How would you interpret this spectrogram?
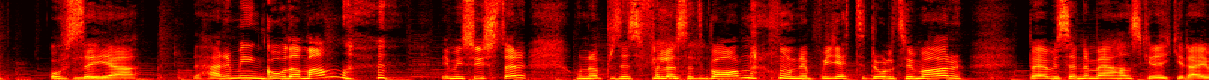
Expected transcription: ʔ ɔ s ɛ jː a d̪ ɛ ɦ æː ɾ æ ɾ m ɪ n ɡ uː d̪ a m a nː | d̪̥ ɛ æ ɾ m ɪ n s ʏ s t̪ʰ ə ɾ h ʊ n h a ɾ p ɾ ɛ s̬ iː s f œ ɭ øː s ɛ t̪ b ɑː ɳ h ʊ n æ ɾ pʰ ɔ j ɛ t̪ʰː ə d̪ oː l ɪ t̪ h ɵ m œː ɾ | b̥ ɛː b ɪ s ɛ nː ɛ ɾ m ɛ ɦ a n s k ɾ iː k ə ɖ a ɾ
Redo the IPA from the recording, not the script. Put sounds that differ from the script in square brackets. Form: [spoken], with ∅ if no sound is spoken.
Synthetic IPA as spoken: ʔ ɔ s ɛ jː a d̪ ɛ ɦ æː ɾ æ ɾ m ɪ n ɡ uː d̪ a m a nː | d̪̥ ɛ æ ɾ m ɪ n s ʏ s [t̪] ə ɾ h ʊ n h a ɾ p ɾ ɛ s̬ iː s f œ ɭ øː s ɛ t̪ b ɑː ɳ h ʊ n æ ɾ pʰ ɔ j ɛ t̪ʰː ə d̪ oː l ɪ t̪ h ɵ m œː ɾ | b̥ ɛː b ɪ s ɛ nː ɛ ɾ m ɛ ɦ a n s k ɾ iː k ə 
